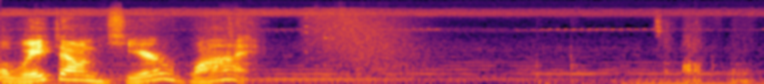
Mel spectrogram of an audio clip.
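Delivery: ordinary talk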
